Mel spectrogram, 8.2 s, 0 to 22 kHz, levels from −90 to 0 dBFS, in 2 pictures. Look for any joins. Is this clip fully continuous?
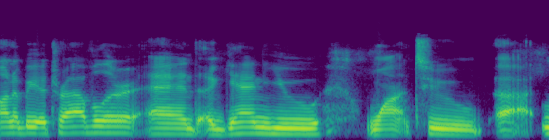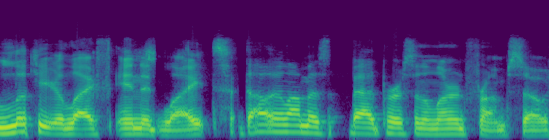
no; 4 cuts; at 3.7 s, 5.3 s, 5.9 s, 6.6 s

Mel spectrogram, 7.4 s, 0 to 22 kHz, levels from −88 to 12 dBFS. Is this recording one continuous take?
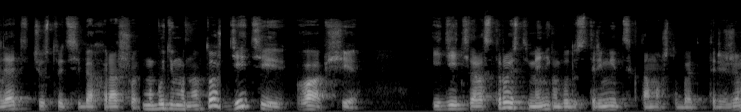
no; 5 cuts; at 1.4 s, 1.9 s, 2.2 s, 4.7 s, 5.5 s

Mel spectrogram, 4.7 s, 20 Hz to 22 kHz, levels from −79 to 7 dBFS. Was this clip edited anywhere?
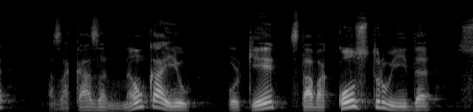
yes; 1 cut; at 2.9 s

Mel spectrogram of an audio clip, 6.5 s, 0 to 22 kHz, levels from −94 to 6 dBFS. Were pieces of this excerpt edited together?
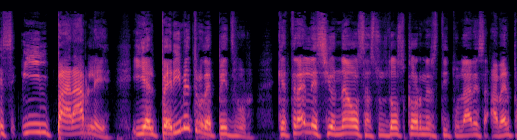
no; 0 cuts

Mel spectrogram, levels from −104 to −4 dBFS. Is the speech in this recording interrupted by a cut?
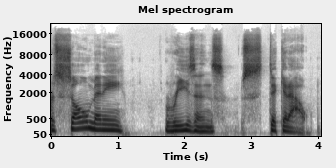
yes; 1 cut; at 2.8 s

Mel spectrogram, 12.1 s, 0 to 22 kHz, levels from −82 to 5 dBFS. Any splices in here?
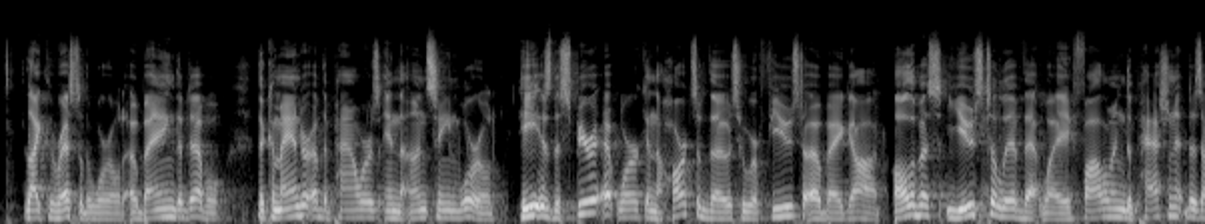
yes; 2 cuts; at 5.1 s, 8.9 s

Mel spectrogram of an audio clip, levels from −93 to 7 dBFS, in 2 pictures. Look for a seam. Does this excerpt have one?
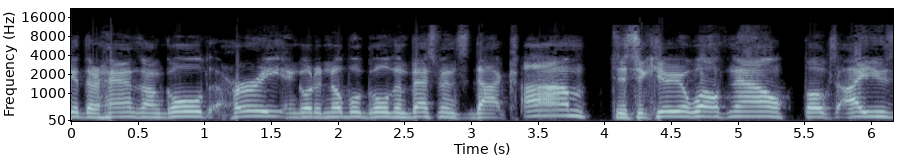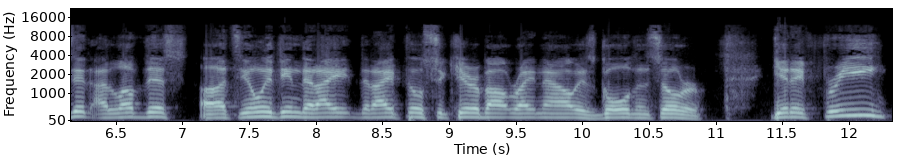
yes; 2 cuts; at 4.0 s, 7.1 s

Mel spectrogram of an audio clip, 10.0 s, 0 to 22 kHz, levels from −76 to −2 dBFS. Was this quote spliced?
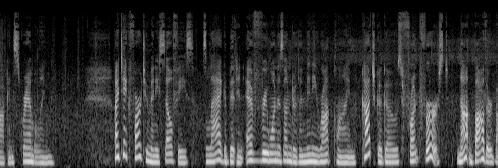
yes; 4 cuts; at 4.1 s, 4.7 s, 7.2 s, 9.1 s

